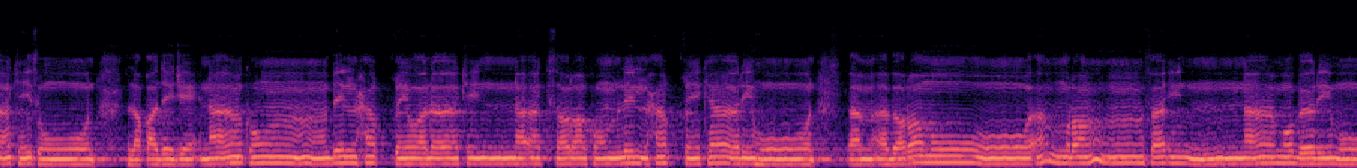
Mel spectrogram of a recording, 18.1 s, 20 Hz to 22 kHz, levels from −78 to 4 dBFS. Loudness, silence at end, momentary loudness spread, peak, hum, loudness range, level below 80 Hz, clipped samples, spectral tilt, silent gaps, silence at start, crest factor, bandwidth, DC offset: -18 LUFS; 0 s; 5 LU; -10 dBFS; none; 1 LU; -54 dBFS; under 0.1%; -9.5 dB/octave; none; 0 s; 8 dB; 6 kHz; under 0.1%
